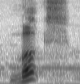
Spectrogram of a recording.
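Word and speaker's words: Mooks: Le says, "Go Muks pronounced Muks." Like books.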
